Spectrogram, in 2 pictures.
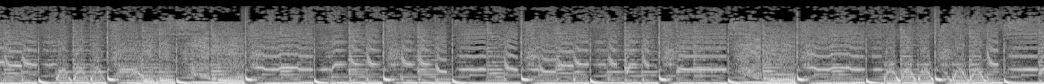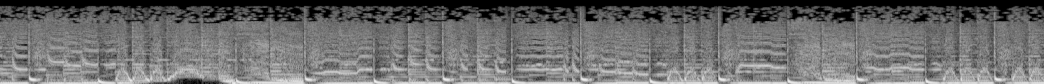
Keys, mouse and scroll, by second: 2.2 right click, 2.9-7.3 drag, 7.3-14.5 drag, 14.7-17.5 drag, 17.5-18.1 scroll down 1, 18.2 ctrl+-, 19.2 ctrl+t, 19.9-20.8 drag.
